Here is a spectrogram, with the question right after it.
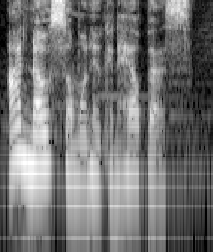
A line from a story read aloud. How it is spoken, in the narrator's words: she said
